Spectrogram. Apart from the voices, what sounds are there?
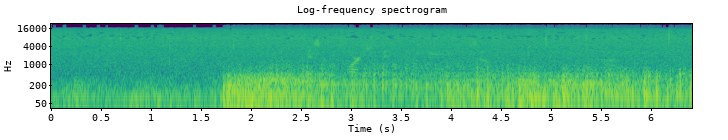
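rain and thunder in the video game Testament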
